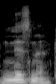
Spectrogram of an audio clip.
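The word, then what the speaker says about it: Knysna: And we're talking about Bradypodian damaranum, otherwise known as the Nisner chameleon, with a silent K, Nisner chameleon.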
